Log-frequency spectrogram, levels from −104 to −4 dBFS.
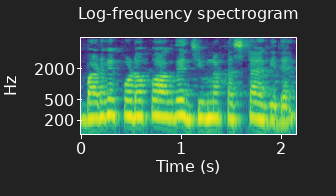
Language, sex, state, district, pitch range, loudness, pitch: Kannada, female, Karnataka, Shimoga, 210-235 Hz, -14 LUFS, 220 Hz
